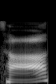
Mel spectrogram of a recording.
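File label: "caa2", Cantonese; google D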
